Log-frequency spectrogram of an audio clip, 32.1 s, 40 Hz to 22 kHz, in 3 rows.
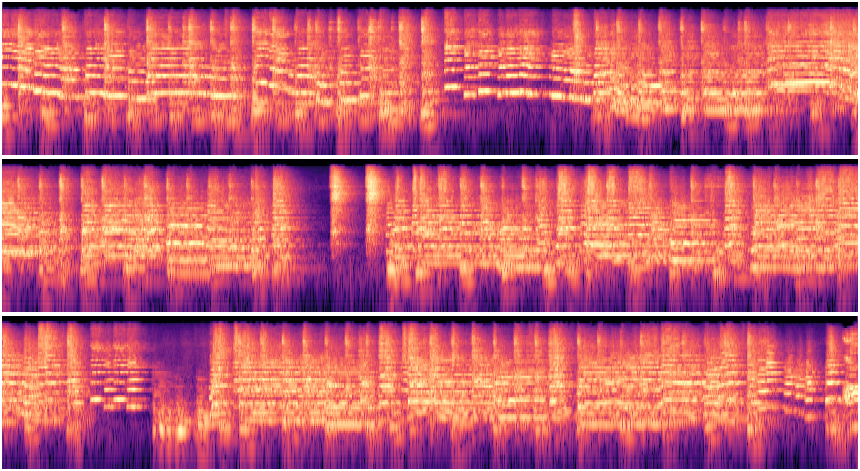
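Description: A 1920s-style traditional jazz band playing an instrumental passage: trumpets, trombone and saxophones over a tuba. The band drops out briefly about halfway through, then comes back in.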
